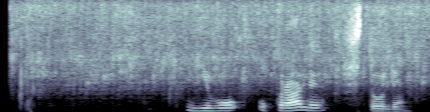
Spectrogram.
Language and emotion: Russian, neutral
